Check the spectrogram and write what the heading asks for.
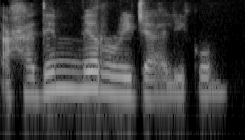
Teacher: So no nun sakin is going to be heard when we join these together. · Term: merging without a nasal sound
